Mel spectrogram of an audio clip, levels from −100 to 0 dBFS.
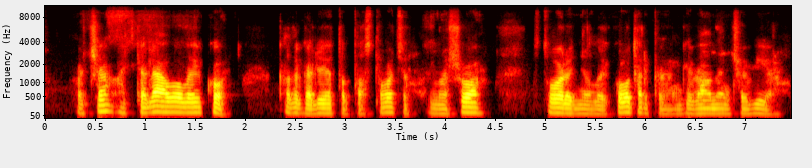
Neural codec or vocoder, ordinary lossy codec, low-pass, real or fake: none; Opus, 16 kbps; 9.9 kHz; real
